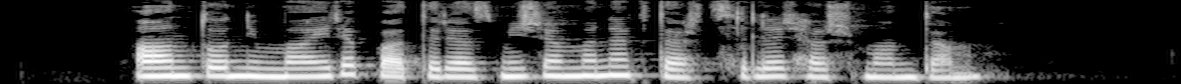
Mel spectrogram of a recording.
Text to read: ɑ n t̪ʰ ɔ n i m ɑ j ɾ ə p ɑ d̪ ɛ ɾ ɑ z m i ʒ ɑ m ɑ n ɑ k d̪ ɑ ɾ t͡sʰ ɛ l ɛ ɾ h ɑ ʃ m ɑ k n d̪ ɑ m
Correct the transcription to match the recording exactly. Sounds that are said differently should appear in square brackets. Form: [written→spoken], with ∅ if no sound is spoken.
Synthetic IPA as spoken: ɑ n [t̪ʰ→t̪] ɔ n i m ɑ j ɾ ə p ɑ [d̪→t̪] ɛ ɾ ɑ z m i ʒ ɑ m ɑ n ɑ k d̪ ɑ ɾ t͡sʰ ɛ l ɛ ɾ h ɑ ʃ m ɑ [k→∅] n d̪ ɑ m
